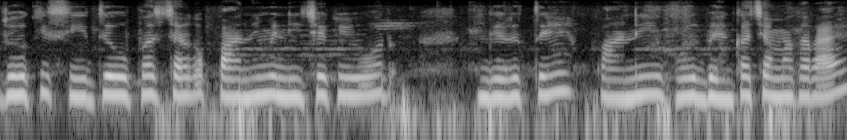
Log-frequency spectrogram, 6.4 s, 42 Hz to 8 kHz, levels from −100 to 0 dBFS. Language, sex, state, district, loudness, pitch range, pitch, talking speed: Hindi, female, Bihar, East Champaran, -27 LUFS, 210-230 Hz, 220 Hz, 170 wpm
